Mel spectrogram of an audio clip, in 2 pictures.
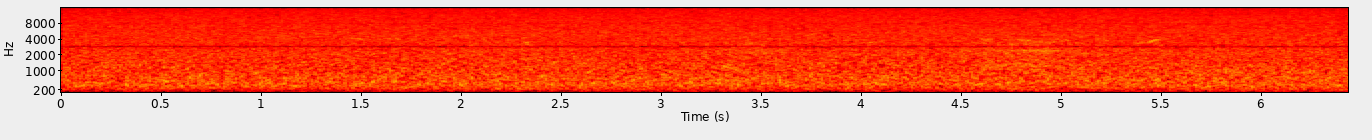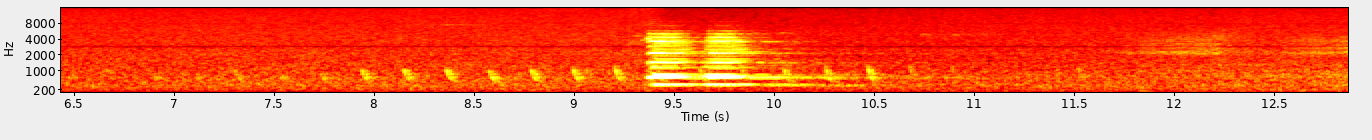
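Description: Horn of an NR-class diesel-electric freight locomotive, a loud multi-note chord sounded in two quick blasts about nine and a half seconds in, preceded and followed by a quick run of short faint pulses, about four a second.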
